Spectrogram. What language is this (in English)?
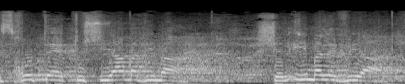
Hebrew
